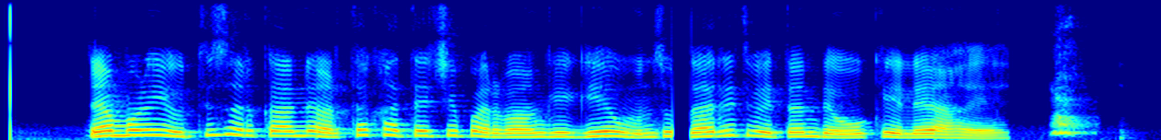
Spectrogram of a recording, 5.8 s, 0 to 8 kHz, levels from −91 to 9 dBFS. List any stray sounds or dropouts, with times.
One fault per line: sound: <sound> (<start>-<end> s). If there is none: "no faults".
sound: dropout (3.4-3.4 s)
sound: bark (5.2-5.5 s)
